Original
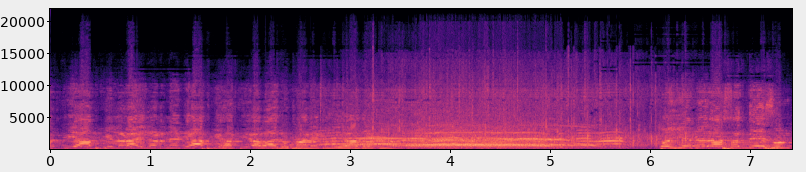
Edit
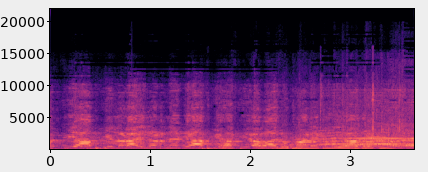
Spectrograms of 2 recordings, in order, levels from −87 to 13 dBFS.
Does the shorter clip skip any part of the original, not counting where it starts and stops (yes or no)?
no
